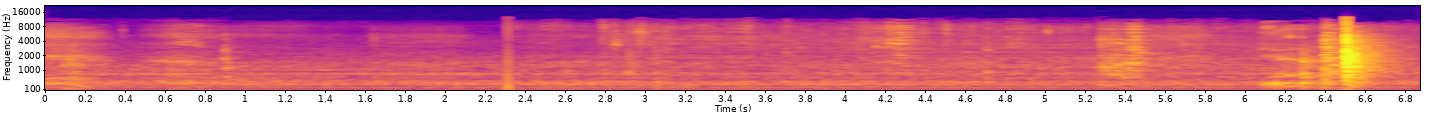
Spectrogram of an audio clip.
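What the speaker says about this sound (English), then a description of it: "We'll give them a little stir, let them start sauteing." Onions stirred as they begin sauteing in a pan coated with a few tablespoons of oil, a faint soft sizzle under quiet scraping, with a louder clatter of utensil against pan near the end.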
